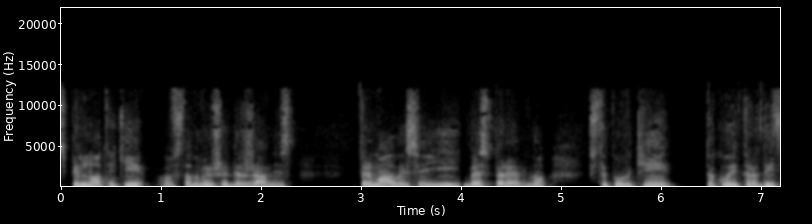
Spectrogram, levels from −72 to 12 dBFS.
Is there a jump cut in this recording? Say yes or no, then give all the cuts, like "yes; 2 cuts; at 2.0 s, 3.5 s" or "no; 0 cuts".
yes; 1 cut; at 4.0 s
